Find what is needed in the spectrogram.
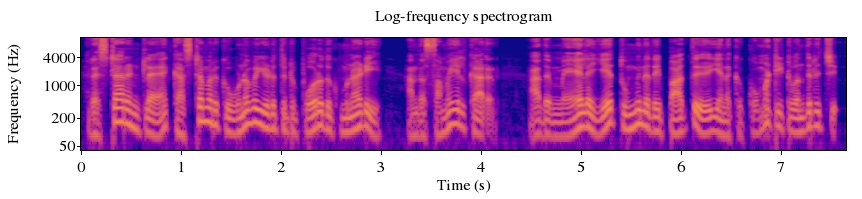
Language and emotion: Tamil, disgusted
